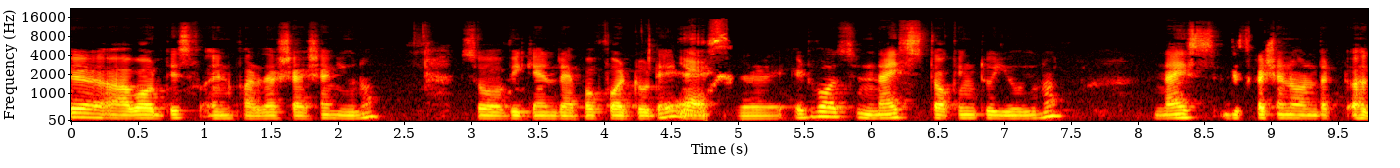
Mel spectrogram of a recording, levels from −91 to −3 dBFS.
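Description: A speech recording, with both faults bunched in under a third of a second. From 4.78 to 5.07 s the speech is suppressed in double talk: the level dips sharply, by about 25 dB at its deepest, most likely because an echo canceller pushed down the near talker while the far side was also speaking. On a waveform this shows as a sudden notch in the envelope. Overlapping it, from 4.79 to 4.96 s, there is an echo leak: a faint copy of the voice arrives 199 ms late, about 10 dB below the speech, likely from loudspeaker pickup that the far end's canceller failed to remove. A spectrogram shows it as a fainter, shifted repeat of the harmonic pattern.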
